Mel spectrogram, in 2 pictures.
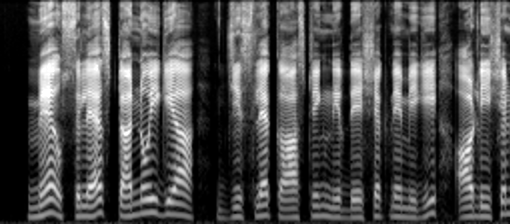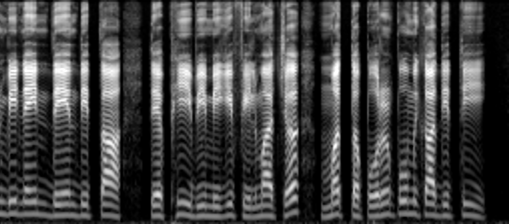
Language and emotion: Dogri, surprised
